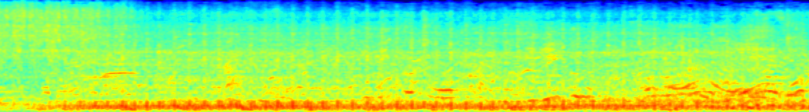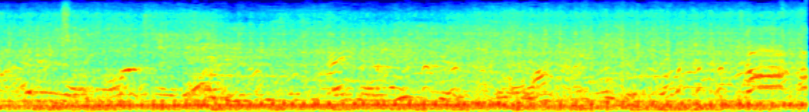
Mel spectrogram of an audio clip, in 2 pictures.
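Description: A steady, low engine drone with a fast pulse, under many overlapping voices calling out.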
